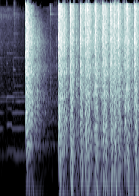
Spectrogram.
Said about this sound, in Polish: Nie. Nie, to albo spłuczka jest, albo krzesło. Nie, proszę pana, no to wyraźnie słychać strzały.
